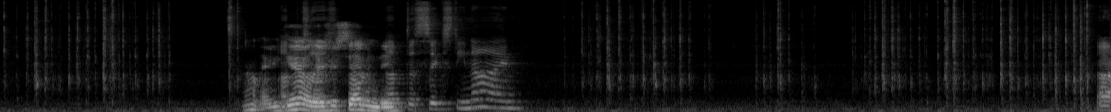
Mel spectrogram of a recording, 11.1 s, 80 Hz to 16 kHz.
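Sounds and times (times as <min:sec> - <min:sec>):
rapid typing on a computer keyboard: 0:00.0 - 0:01.8, 0:05.7 - 0:11.0
speech: 0:02.4 - 0:05.3.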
